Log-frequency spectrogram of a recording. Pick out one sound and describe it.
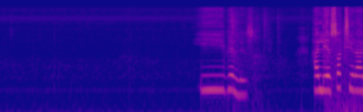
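Footsteps tap lightly on pavement.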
